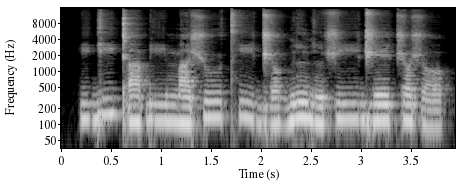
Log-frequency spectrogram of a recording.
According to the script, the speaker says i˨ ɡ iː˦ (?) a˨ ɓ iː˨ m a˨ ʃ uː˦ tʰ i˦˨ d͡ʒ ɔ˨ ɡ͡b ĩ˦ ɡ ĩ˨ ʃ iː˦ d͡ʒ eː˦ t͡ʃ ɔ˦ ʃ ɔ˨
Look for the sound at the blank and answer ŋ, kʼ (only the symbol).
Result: kʼ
